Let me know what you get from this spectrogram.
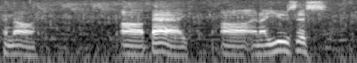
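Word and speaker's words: CNOC: I've got this the Knock, it's C-N-O-C, I think it's pronounced Knock, bag, and I use this to gather the water.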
